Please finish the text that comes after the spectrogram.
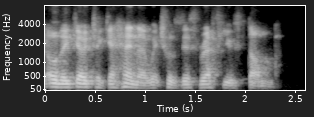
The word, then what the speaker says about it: Gehenna: There is Gehenna is actually, Gehenna as it's pronounced, is a valley outside Jerusalem, which was where they used to tip all the refuse.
